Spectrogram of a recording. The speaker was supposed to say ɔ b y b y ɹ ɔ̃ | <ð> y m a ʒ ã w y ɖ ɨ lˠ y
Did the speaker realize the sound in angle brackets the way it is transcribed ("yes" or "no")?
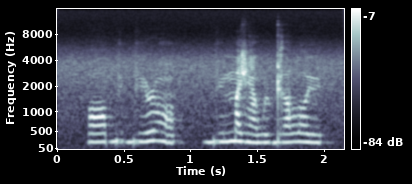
no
